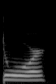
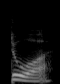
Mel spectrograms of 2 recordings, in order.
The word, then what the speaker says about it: door: Meaning, in a word like door, you drop the R and you put in a schwa. So, instead of door or dool, it's doa.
